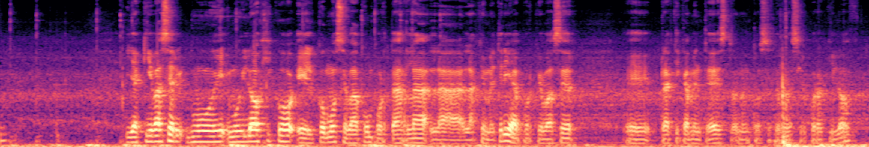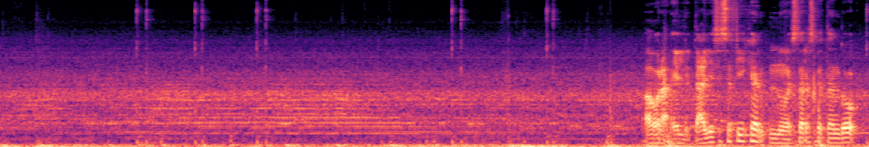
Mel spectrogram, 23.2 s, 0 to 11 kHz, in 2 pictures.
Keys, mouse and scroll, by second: 0.3 right click, 1.5 shift+right click, 2.0-2.3 scroll up 1, 2.3 right click, 3.9 scroll down 1, 6.5 scroll down 1, 10.9-12.2 typing, 18.2-19.0 scroll up 1, 19.1 typing, 21.3-21.9 scroll down 1, 21.9-22.6 scroll up 1, 22.6 typing.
